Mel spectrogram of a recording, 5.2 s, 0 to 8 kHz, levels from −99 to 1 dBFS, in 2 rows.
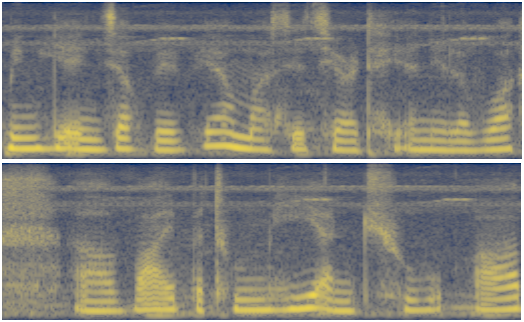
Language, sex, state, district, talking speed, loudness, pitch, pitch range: Mizo, female, Mizoram, Aizawl, 240 wpm, -17 LUFS, 200 Hz, 180-210 Hz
